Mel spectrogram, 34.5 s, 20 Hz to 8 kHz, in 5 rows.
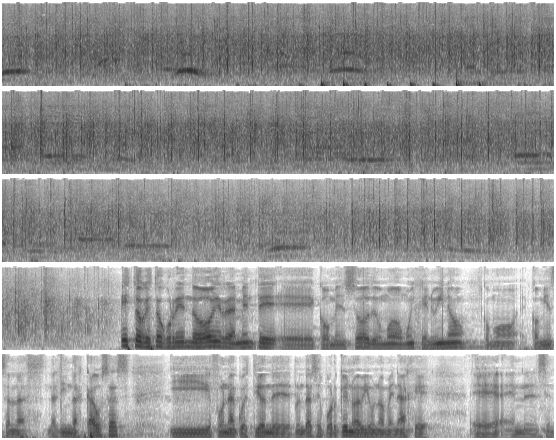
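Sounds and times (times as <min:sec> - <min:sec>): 
audience applause at a tribute to a national folk singer: 0:00.0 - 0:22.2
speech: 0:22.2 - 0:34.5.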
